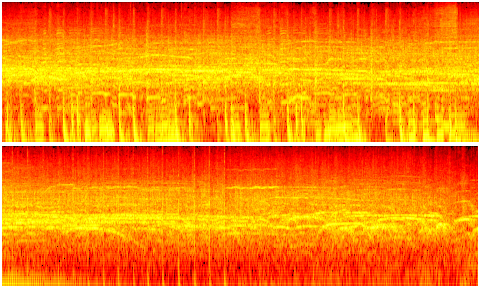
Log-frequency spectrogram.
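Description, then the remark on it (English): A loud, sustained roar of applause and cheering from a talk-show studio audience as Jennifer Lopez is welcomed on, with dense clapping, whoops and shouts filling the whole stretch without letting up. “They cheer every time I stand up.”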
